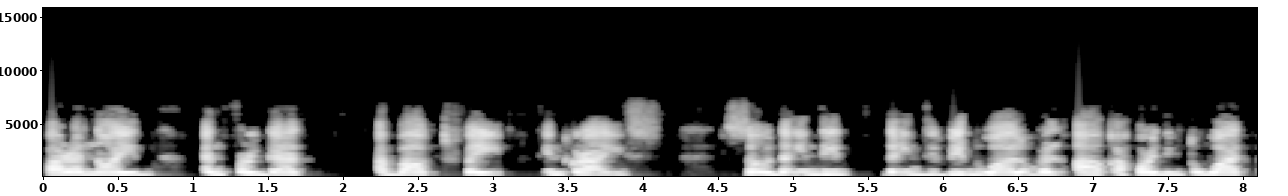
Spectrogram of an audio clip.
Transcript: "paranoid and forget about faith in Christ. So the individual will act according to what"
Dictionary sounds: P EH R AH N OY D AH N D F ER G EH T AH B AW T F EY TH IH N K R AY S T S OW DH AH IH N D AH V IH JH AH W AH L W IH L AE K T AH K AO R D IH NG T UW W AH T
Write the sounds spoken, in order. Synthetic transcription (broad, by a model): P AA R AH N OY D AH N D F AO G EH T AH B AW T F EY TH IH N K R AY S T S OW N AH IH N D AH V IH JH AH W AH L W IH L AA K AH K AO R D IH NG T UW W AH T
